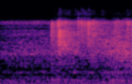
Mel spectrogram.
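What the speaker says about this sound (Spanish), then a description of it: "dejar que el agua fluya un poquito" Tap water runs while a brass instrument is rinsed at a sink: a steady close hiss that swells into a stronger gush about a third of the way in and keeps flowing, with no talk.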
